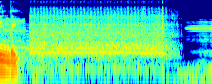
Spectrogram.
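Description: A steady, fast mechanical rattle like a small motor-driven machine, starting about half a second in and cutting off abruptly near the end.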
